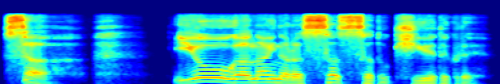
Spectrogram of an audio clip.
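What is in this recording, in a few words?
vox dialogue, voices, Japanese; Nicx; kings raid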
